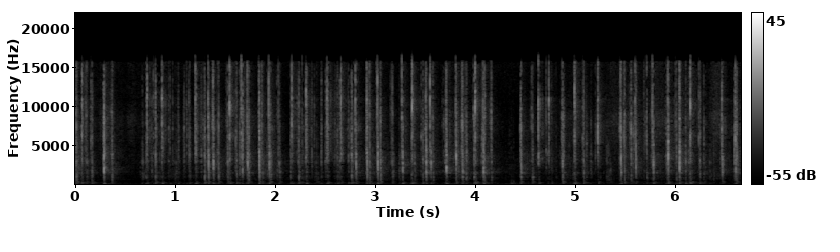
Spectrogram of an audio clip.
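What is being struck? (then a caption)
Mechanical keyboard with round plastic keycaps on a metal frame. Fast fingertip typing on a mechanical keyboard with round plastic typewriter-style keycaps on a silver metal frame. Rapid bright, sharp key taps come in uneven bursts, with short pauses near the start and around the middle. Each click dies away almost instantly.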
